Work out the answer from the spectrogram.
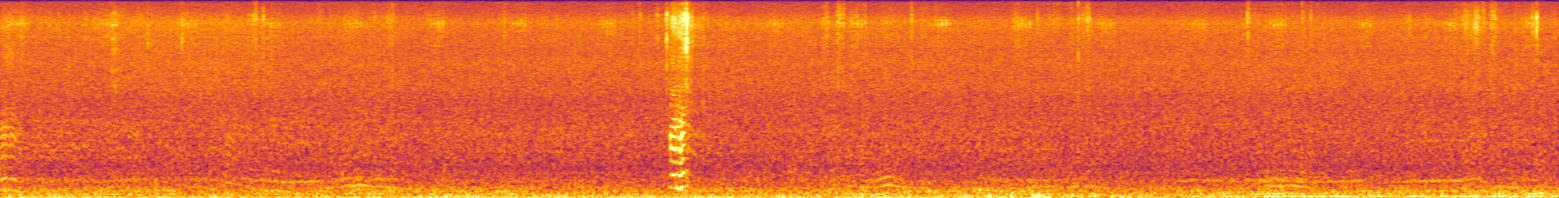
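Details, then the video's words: Gentle buzzing of bees feeding on oregano flowers on a summer day, a low continuous hum with faint wavering tones, one sharp click near seven seconds, breeze in the background. "Peaceful sound of the summer breeze and of the Bees and here and there a bumblebee"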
